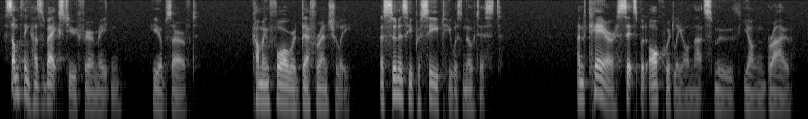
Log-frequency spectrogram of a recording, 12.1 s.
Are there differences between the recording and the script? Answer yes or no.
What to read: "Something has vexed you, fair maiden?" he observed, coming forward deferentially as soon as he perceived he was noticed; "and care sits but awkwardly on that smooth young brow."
no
